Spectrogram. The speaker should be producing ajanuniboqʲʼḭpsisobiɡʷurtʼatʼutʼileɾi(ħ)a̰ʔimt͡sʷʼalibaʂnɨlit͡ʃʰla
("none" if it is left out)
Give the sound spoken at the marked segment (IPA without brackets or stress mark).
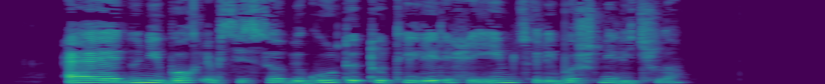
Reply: ħ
